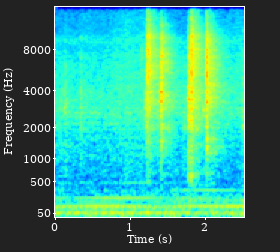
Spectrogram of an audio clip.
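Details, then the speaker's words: 1996 Kawasaki ZX9R project bike rolled in gear: sharp clicks a few tenths of a second apart over a low hum, just the gears turning over; normal gearbox clicking. "You hear it clicking? That's That's the gears."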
